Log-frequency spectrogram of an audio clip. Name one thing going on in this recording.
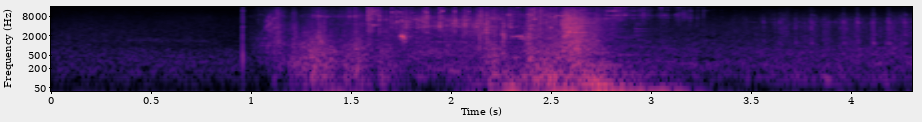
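A glider opens with a loud, sudden whoosh.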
